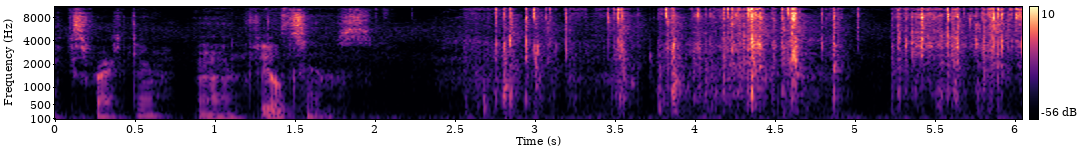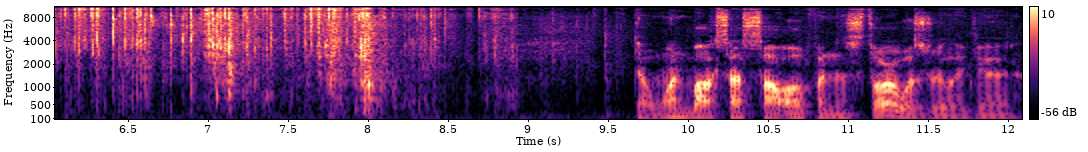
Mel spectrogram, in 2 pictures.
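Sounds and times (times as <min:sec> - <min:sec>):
wrapper crinkling and tearing: 0:02.6 - 0:09.5.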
